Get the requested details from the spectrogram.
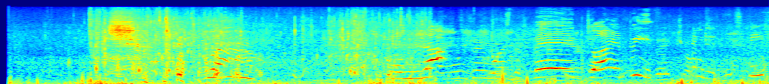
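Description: Water splashes and churns below.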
